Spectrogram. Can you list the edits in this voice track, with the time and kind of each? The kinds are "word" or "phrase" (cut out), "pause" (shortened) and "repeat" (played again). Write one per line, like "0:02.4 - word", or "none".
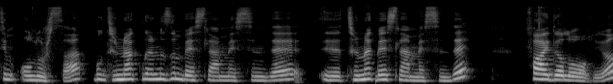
0:01.1 - phrase
0:03.1 - pause
0:03.8 - word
